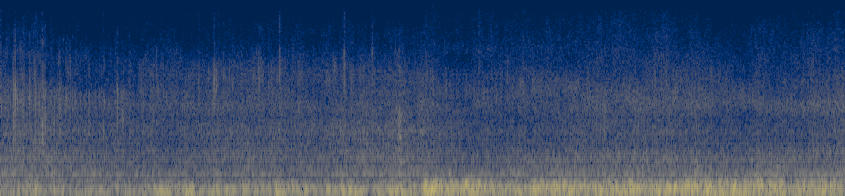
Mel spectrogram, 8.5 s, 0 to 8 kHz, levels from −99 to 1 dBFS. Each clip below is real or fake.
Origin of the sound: real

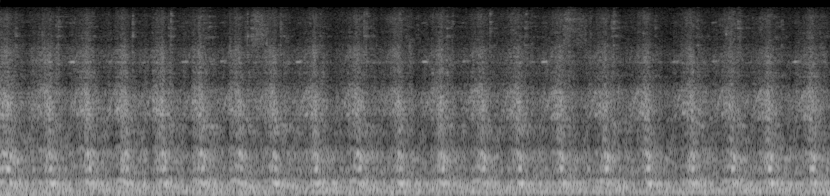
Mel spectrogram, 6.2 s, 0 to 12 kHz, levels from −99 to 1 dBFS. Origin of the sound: real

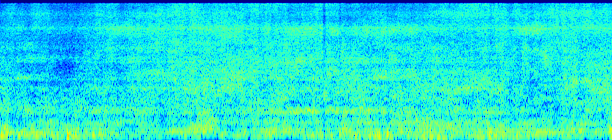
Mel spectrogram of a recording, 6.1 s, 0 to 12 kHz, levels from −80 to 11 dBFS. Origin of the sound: fake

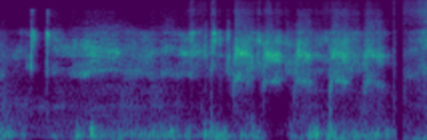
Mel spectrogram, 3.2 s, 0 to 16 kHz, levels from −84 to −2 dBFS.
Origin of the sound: fake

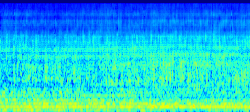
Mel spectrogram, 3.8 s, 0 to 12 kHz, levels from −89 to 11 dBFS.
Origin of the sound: fake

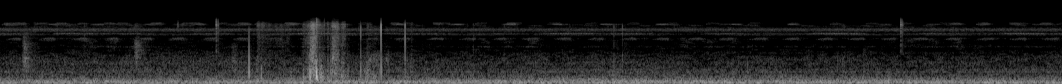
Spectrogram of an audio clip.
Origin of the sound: real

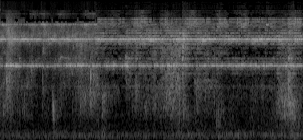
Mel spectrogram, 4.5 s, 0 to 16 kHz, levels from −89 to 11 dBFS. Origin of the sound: real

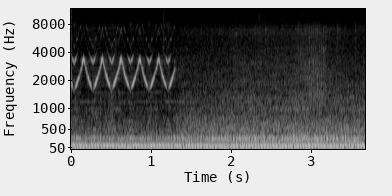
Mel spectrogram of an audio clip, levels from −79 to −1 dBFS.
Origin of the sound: real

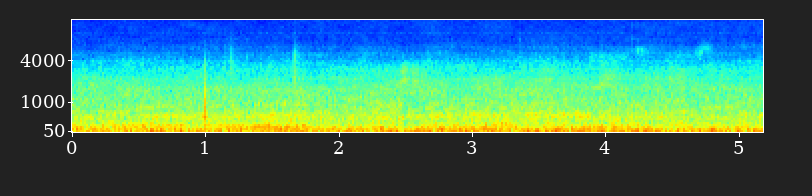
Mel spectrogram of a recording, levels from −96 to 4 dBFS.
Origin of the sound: fake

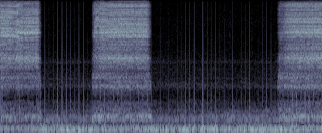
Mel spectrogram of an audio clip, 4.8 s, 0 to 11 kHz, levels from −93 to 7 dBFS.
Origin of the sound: real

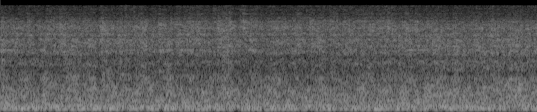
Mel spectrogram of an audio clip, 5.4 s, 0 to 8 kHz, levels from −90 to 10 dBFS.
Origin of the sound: real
